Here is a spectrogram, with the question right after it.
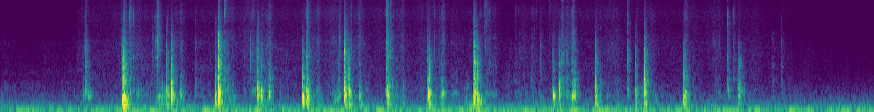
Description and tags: Footsteps on Wood Floor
